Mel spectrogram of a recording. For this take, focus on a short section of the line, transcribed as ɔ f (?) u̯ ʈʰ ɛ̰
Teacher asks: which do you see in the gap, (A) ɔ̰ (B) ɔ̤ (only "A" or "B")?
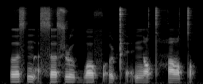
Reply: A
